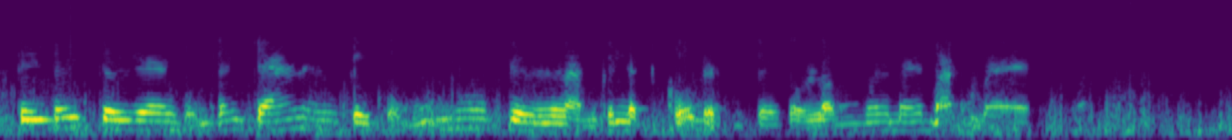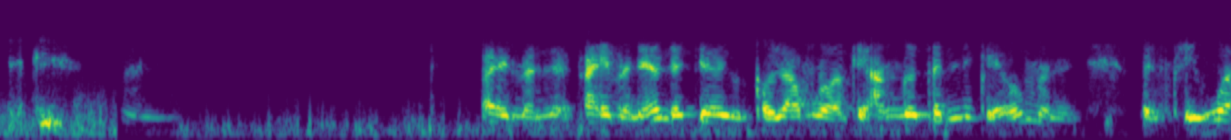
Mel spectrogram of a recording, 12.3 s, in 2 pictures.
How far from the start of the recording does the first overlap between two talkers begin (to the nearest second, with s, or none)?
none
